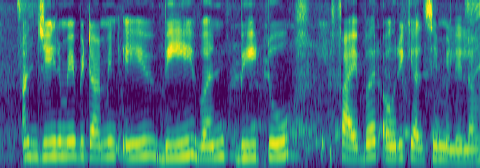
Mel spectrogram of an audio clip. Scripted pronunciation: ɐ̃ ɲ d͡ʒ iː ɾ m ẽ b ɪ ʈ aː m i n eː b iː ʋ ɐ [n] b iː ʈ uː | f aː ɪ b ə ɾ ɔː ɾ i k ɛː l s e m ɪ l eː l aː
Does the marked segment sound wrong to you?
no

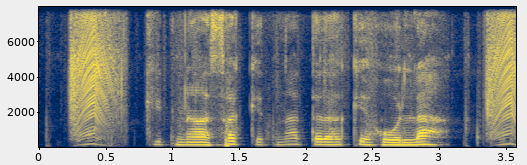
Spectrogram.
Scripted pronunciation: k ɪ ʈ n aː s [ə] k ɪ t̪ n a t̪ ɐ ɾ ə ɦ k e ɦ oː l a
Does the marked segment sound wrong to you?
yes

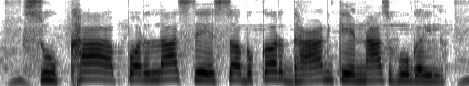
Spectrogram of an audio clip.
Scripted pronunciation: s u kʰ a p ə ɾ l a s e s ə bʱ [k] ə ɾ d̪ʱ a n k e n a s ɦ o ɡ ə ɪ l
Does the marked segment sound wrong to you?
no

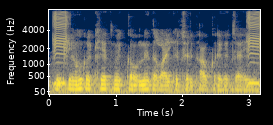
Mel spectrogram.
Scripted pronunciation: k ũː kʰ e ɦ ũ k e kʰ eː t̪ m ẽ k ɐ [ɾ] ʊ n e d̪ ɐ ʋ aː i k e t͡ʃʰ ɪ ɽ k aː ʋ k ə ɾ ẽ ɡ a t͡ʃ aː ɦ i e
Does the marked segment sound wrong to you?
yes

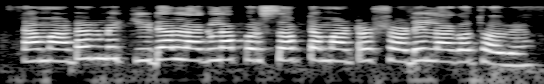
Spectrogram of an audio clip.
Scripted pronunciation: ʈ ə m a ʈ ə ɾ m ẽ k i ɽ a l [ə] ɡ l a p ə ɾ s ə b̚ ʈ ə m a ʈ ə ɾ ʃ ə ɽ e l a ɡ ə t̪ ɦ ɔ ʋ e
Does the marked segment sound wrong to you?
yes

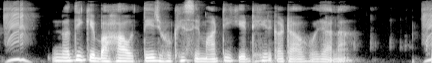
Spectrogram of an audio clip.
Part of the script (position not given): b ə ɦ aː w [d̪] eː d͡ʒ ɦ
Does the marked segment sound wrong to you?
yes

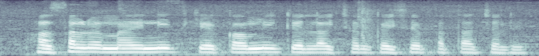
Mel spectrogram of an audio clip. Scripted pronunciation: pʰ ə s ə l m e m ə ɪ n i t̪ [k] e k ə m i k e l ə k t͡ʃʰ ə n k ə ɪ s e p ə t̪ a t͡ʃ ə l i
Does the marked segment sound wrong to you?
no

